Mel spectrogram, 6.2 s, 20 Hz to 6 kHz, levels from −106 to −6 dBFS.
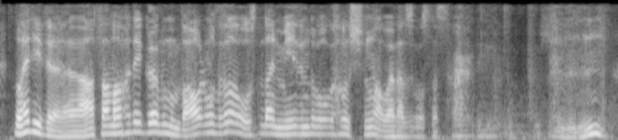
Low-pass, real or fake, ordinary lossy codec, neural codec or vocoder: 5.4 kHz; fake; MP3, 48 kbps; codec, 16 kHz in and 24 kHz out, 0.6 kbps, FocalCodec, streaming, 2048 codes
